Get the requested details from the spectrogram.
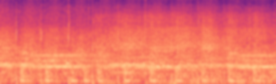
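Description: Hands clap close by.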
